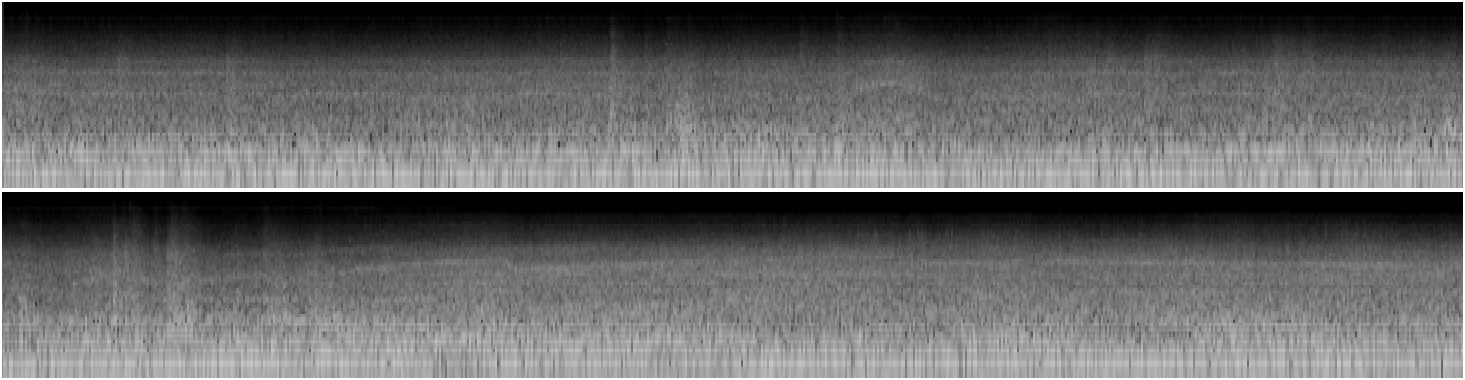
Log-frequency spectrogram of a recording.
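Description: Eurotunnel shuttle train running on the rails: a steady loud rumble and rail noise, with a whine that rises in pitch about two-thirds of the way through and then holds.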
